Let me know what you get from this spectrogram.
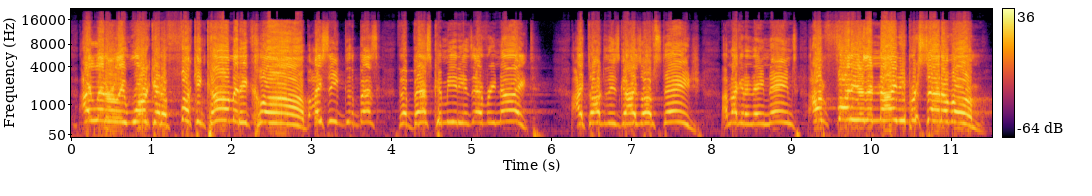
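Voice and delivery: high, loud boastful shouting; angry boasting. Real, not acted. Bragging to critics in a loud angry shout. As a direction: yell your brag at the doubters. Ranting about being funnier.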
